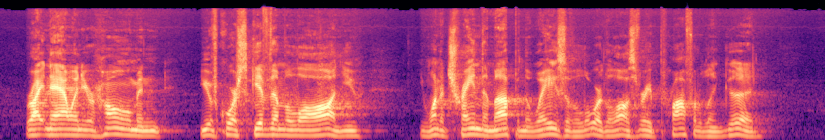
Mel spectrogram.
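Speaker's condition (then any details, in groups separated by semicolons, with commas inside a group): No condition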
